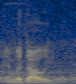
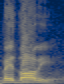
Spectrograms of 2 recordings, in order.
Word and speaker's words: Baydawi: Imam Badawi. who? Right. Baydawi.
